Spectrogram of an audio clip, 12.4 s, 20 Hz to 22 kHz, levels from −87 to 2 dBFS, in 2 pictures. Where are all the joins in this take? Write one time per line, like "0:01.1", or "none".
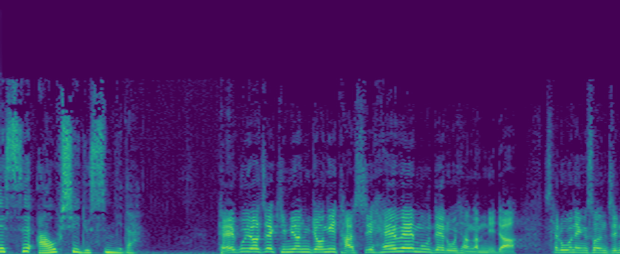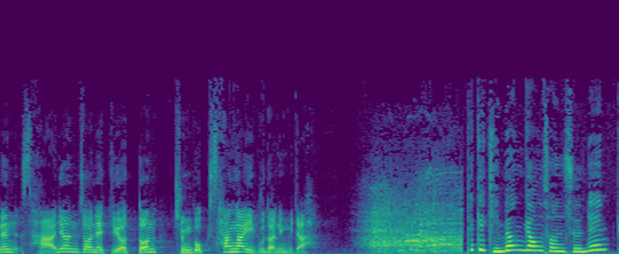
0:10.8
